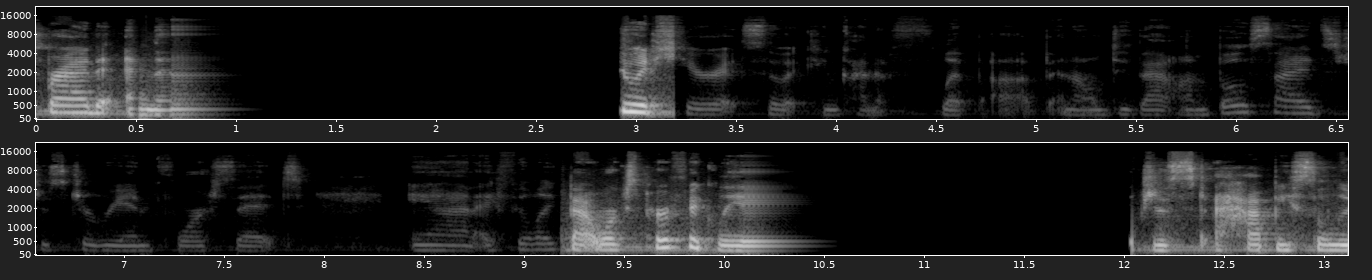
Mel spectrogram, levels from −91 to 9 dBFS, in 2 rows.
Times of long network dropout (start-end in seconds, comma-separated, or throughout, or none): 0.68-2.94, 10.10-12.16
